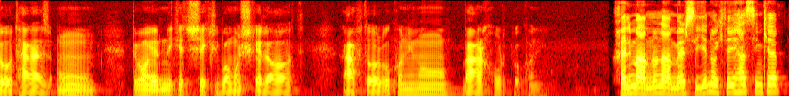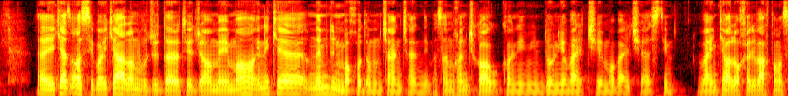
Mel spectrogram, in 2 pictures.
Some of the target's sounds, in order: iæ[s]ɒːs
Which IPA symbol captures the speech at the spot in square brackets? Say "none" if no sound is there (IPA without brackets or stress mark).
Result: z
